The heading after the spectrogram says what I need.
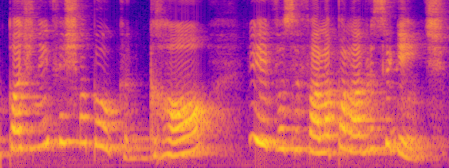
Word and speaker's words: grande: Le féminin, aí é só acrescentar um eu depois, e aí eu passo a pronunciar a consoante que veio antes. Grande, petite.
